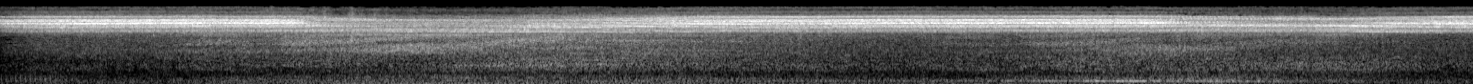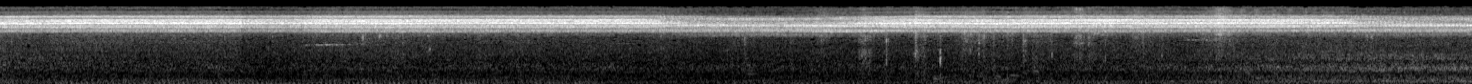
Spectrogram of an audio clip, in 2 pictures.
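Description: A steady, high-pitched chorus of insects such as cicadas that swells and fades several times, over a faint low rumble.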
